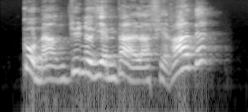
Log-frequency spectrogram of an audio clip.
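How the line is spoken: Harsh. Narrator (French): Naïs jeta durement

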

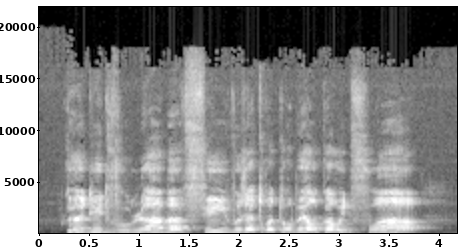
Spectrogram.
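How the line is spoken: Father exclaiming. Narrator (French): s'écrie le pater

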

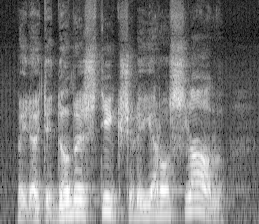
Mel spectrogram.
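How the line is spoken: Whispered through clenched teeth. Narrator (French): murmura Malcolm, les dents serrées

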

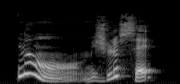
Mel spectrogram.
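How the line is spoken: Pensive, assertive. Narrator (French): affirmait-elle d'un ton pensif

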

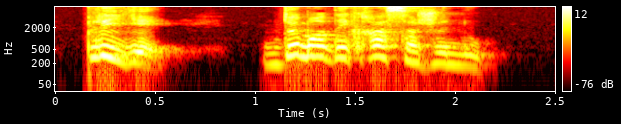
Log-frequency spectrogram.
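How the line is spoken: Thundering shout. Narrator (French): cria-t-il d'une voix tonnante

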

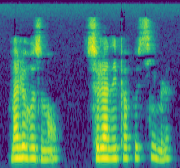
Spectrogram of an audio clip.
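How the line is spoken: Regretful tone. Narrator (French): Madame de Valser dit d'un ton de regret

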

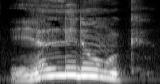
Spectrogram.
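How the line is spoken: Cheerful exclamation. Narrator (French): s'écria gaiement Mme Pipelet

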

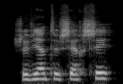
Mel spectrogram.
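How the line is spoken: Plain. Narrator (French): dit-elle

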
